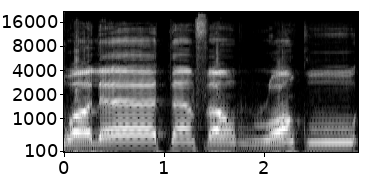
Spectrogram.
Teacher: اس میں را بھی موٹا قاف بھی موٹا ہے · جمیعا یہاں پہ ہے ادغام، کیونکہ تنوین کے بعد واو ہے، ادغام کیجیے گا غنے کے ساتھ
